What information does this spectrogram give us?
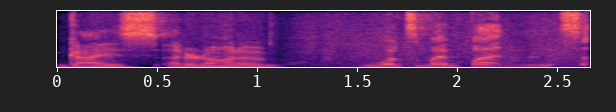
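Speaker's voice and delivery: flustered, rising, panicked tone, losing the thread. Asking the others which buttons to press mid-fight: panicking. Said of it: "I'm panicking".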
